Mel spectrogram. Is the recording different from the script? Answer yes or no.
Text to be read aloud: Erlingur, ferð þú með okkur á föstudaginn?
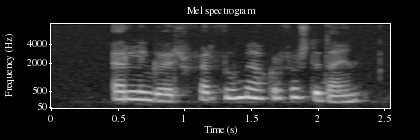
no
